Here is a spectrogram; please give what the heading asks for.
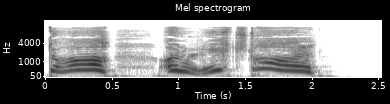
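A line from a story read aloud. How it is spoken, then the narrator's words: Excited shout. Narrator (German): Plötzlich rief der Schuster aufgeregt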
